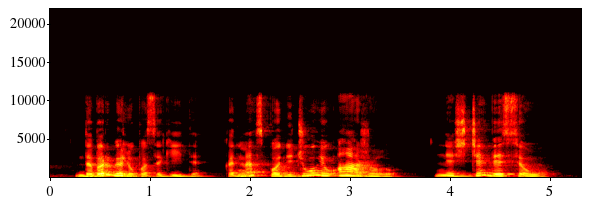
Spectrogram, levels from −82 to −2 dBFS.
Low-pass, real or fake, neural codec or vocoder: 10.8 kHz; real; none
